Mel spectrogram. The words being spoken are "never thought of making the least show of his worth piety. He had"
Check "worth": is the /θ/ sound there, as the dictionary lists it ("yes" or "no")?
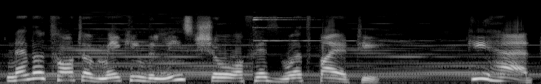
no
